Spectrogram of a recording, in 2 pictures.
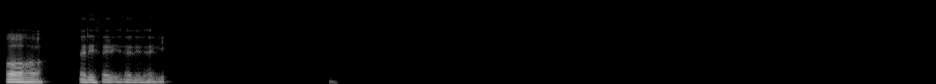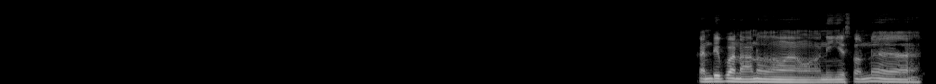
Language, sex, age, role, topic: Tamil, male, 40-44, host, உங்களுக்கு மிகவும் பிடித்த இயற்கைத் தருணம் எது?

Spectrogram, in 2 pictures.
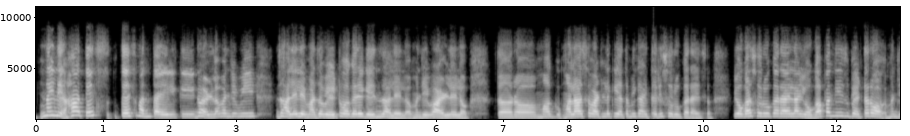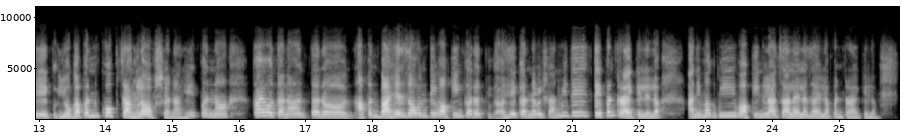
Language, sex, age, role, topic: Marathi, female, 30-34, guest, सकाळी निसर्गात चालताना तुमचं मन कसं बदलतं असं तुम्हाला वाटतं?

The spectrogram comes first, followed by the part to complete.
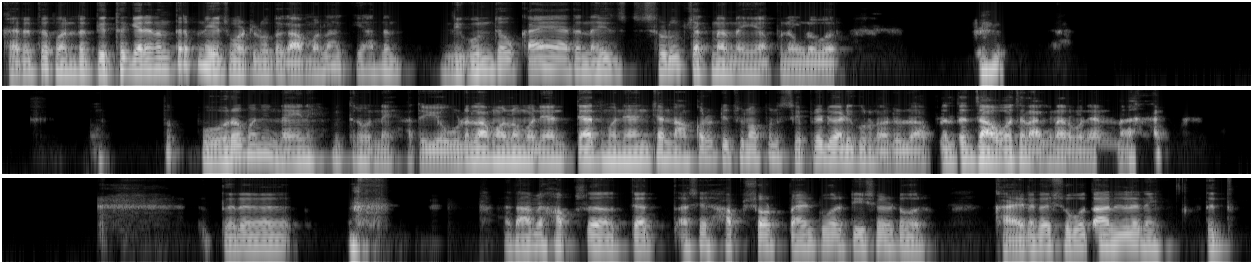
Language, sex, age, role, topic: Marathi, male, 25-29, guest, कधी मित्रांसोबत केलेल्या एखाद्या साहसाची गोष्ट सांगशील का?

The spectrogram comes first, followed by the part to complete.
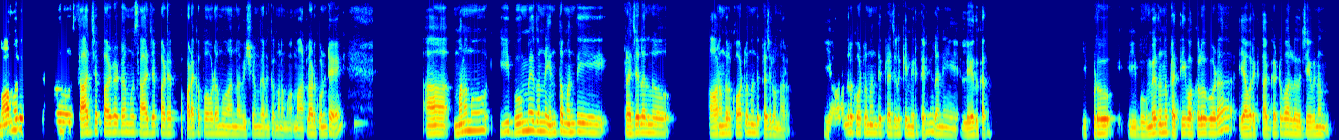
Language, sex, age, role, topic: Telugu, male, 30-34, guest, ఏ అనుభవం మీ దృష్టికోణాన్ని మార్చింది?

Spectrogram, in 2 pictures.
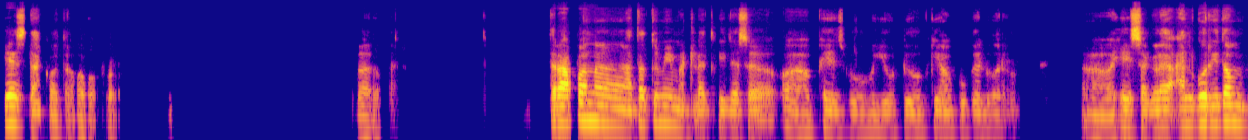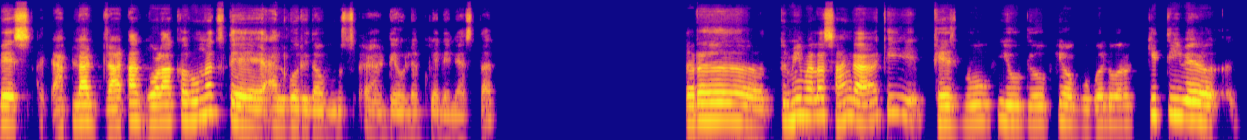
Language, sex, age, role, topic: Marathi, male, 45-49, host, अल्गोरिदम आपण काय पाहतो ते कसे ठरवतात?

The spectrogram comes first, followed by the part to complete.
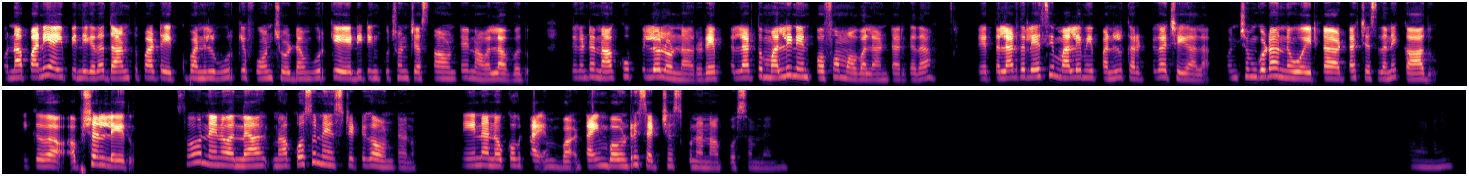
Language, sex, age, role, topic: Telugu, female, 30-34, guest, రాత్రి ఫోన్ వాడకం మీ నిద్రను ఎలా ప్రభావితం చేసింది?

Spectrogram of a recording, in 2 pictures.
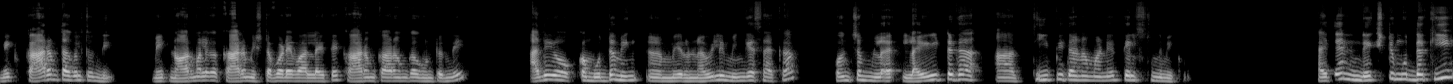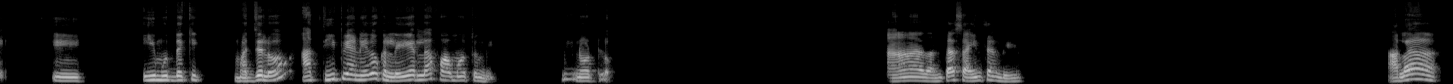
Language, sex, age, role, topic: Telugu, male, 20-24, guest, ఏ మసాలా కలయిక నీకు తప్పనిసరిగా కావాలి అనిపిస్తుంది?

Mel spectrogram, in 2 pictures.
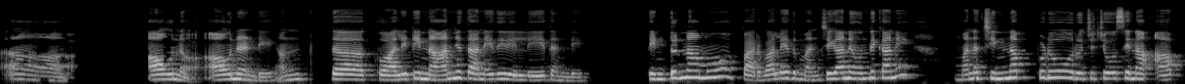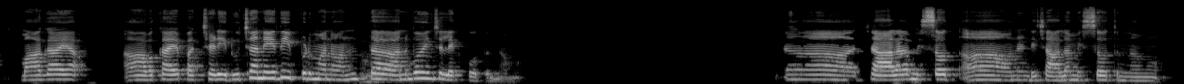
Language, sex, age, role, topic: Telugu, female, 40-44, guest, మీ వంశంలో తరతరాలుగా వచ్చే వంటల్లో మీకు అత్యంత ఇష్టమైన వంటకం ఏది?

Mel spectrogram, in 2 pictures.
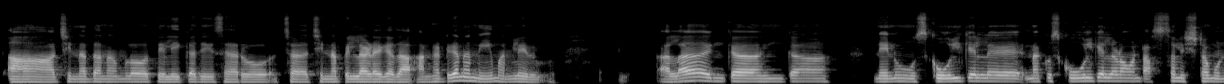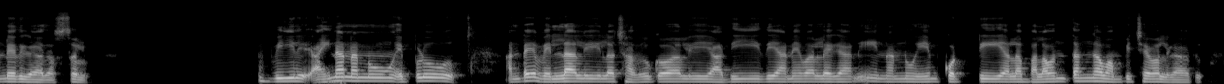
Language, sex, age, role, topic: Telugu, male, 25-29, guest, మీ ఇంట్లో ప్రేమను ఎలా చూపించేవారు?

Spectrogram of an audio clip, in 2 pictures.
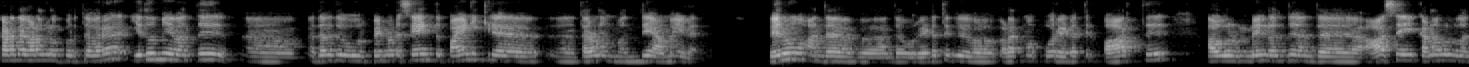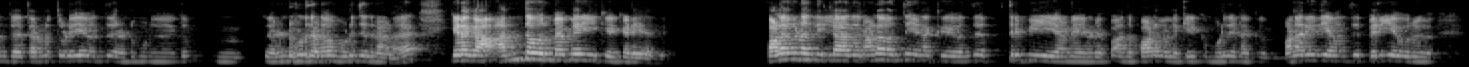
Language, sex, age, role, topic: Tamil, male, 35-39, guest, பிரிவு அனுபவங்களும் சந்தோஷமான தருணங்களும் உங்கள் இசையை மாற்றியதா?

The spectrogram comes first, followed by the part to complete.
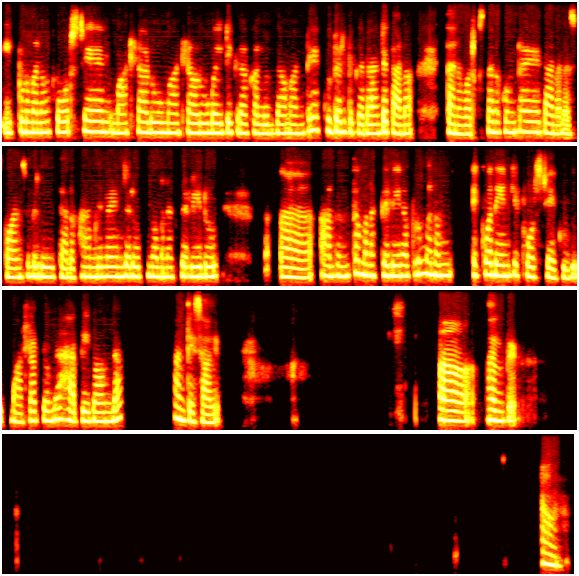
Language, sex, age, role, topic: Telugu, female, 25-29, guest, స్నేహితులతో చాలా దూరం ఏర్పడితే ఆ స్నేహాన్ని ఎలా కాపాడుకుంటారు?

